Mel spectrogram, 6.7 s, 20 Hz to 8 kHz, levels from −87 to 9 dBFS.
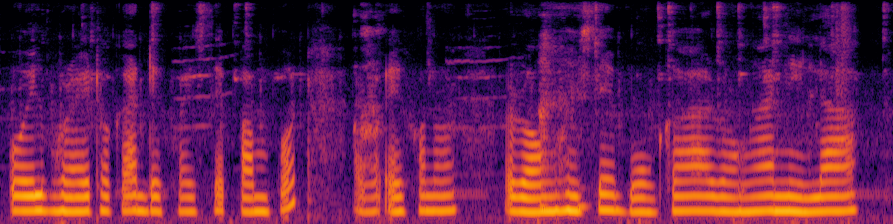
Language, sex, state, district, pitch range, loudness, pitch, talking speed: Assamese, female, Assam, Kamrup Metropolitan, 190-200 Hz, -14 LUFS, 195 Hz, 115 wpm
